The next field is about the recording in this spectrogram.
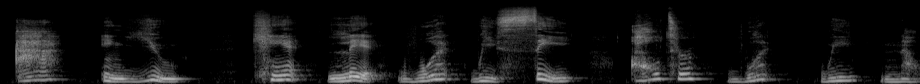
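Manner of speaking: very slow, halting delivery, broken into pieces. A speaker slows down so listeners can take the point in, very slow. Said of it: "I'm going to say it real slow".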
